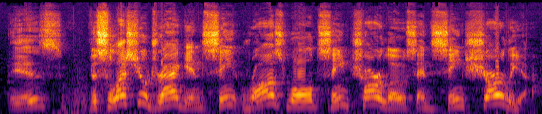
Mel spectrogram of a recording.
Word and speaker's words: Rosward: I don't know, it's like the whole Japanese thing with R's and L's. Sometimes the translation is L, sometimes it's R, and they can't really pronounce L's that well. But anyway, in case anyone was curious, Roswald is Rosward.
